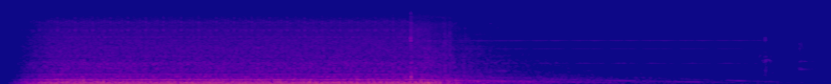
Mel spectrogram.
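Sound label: sports car exterior engine shut off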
